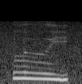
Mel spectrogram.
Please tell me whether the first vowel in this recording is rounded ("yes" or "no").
no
